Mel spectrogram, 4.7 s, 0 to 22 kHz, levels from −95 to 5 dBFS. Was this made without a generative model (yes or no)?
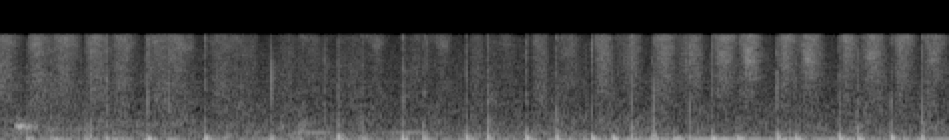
yes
